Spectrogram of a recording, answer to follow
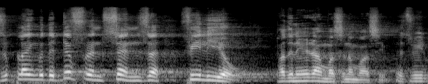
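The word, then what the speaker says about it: φιλέω: He is using another word in English, it's pronounced as filio.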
